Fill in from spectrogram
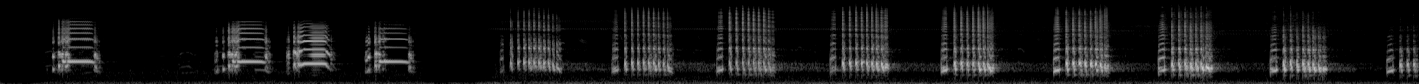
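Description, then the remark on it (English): Four clear, bugling whooping crane calls in two pairs, followed by a steady run of about eight harsher, rolling sandhill crane calls, loud with no voices. “So that first one was the whooping crane, and the second was the sandhill crane.”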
